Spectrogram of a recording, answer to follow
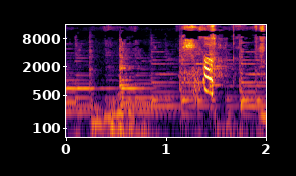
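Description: Background music with a plucked-string melody. About one and a half seconds in, a chihuahua gives one short, high whine that sweeps in pitch.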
